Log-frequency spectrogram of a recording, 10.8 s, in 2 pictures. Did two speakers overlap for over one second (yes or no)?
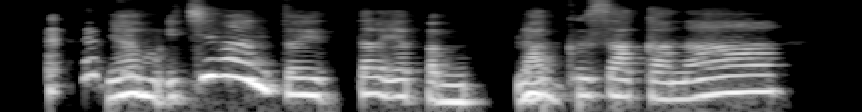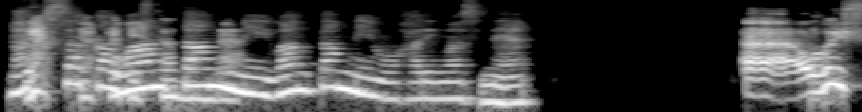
yes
